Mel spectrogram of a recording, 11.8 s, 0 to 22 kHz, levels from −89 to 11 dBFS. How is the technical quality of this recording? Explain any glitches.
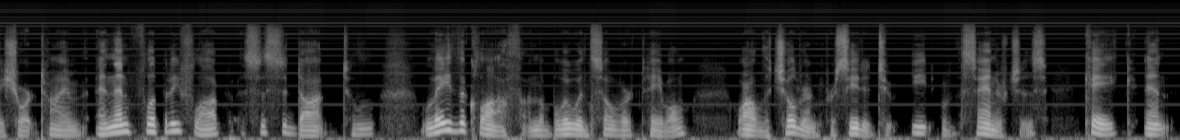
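A steady USB whine runs under the speech for the whole recording. It is a thin, fixed-pitch tone built on 1 kHz, with its strongest component at 12 kHz and sitting roughly 30 dB below the speech. The bus draws current in 1 ms frames, and that pulsing leaks in through power or ground as a 1 kHz series of harmonics.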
